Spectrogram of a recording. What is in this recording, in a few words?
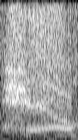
"hell", Combine soldier; hl2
